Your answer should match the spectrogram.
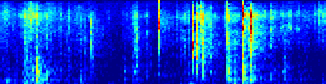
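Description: Faint crinkling and tearing of Playmobil advent calendar packaging being opened by hand, with a cluster of sharp crackles about a second and a half in.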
